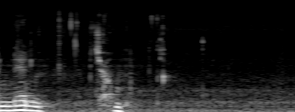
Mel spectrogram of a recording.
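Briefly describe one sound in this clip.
A young man bites into fruit with a crisp crack.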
